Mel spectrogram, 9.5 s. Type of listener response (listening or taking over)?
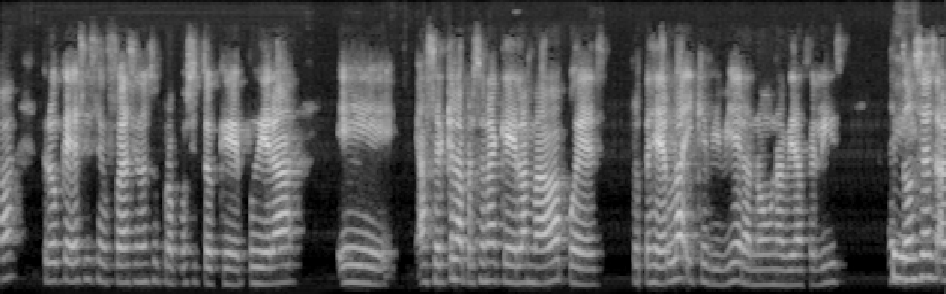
listening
